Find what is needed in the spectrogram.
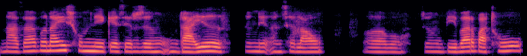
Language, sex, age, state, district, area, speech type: Bodo, female, 30-45, Assam, Udalguri, urban, spontaneous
